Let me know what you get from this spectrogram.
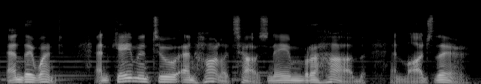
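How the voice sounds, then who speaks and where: Guy narrating scripture, lowish voice, solemn and formal, faint music behind. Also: expressive, measured pace.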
